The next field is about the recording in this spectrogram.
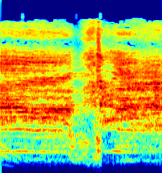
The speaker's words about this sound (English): Video shows … screaming at the boy, inches from his face.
